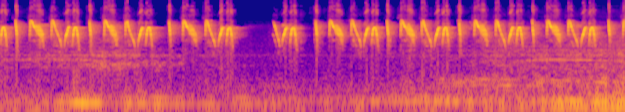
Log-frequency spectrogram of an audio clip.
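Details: Loud, rapid chirping song of a ciblek sawah prinia, a string of sharp V-shaped notes interrupted by one brief gap before the fast series carries on.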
